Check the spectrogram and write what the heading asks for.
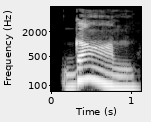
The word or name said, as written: gaumy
